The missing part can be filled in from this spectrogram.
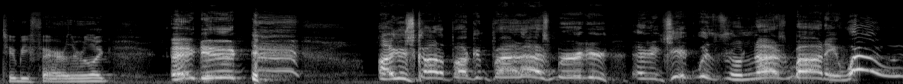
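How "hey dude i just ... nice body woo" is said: very high, swooping, lowbrow dude-bro ogre voice. Describing how the ogres in a game think; ogre voice. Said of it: "I don't know why I'm doing that voice for ogres".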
